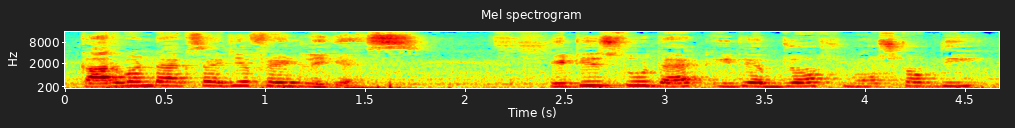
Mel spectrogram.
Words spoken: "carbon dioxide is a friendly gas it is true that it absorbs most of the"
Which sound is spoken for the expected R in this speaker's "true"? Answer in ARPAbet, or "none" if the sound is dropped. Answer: none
